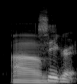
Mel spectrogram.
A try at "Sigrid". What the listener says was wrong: Secret, sorry. Secret. Secret. It's like you're saying secret. You're saying it quick. Sigrid. Sigrid.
